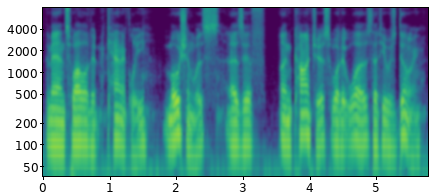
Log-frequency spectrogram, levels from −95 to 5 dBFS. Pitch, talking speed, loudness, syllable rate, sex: 105 Hz, 165 wpm, -19 LUFS, 5.0 syllables/s, male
